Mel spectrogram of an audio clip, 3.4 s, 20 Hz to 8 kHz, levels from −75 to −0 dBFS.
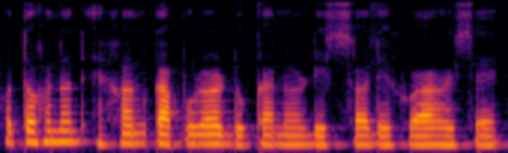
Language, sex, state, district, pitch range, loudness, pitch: Assamese, male, Assam, Kamrup Metropolitan, 130-145 Hz, -21 LUFS, 135 Hz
